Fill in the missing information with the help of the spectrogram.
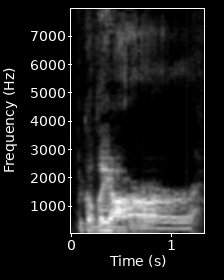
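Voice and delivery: slow, drawn-out pirate "arr"; long pirate-style final word; pirate joke punchline. Acted. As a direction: stretch ARE into a pirate growl.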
